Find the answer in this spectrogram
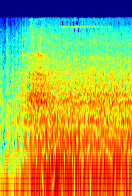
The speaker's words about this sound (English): topping off his tractor trailer at the Lee Service Plaza on the Mass Pike in Western Mass.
